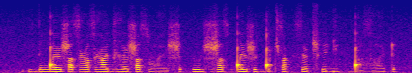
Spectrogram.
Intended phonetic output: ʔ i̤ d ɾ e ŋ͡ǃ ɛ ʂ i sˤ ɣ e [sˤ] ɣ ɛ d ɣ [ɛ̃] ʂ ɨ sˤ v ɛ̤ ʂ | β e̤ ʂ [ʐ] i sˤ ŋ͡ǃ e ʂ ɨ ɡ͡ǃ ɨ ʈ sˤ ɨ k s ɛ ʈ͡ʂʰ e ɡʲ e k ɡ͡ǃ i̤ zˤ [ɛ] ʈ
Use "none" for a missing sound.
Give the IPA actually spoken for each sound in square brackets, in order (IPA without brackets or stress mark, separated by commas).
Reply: sˤ, ɛ, ʐ, ɛ̤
